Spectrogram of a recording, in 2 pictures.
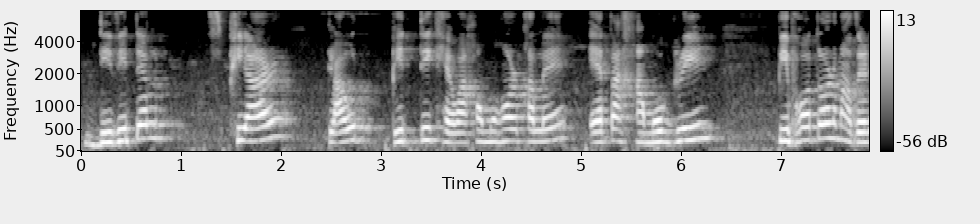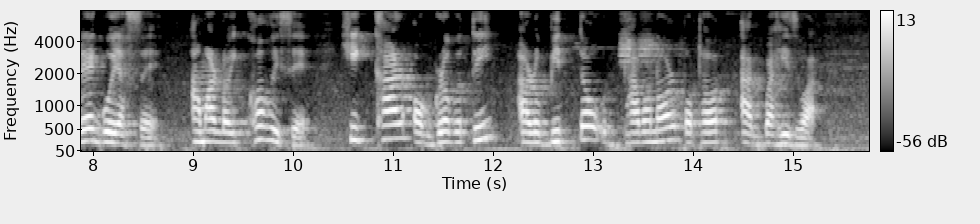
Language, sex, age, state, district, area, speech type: Assamese, female, 45-60, Assam, Golaghat, urban, read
